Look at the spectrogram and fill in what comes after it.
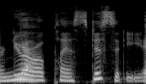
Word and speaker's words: neuroplasticity: I'll throw a term out there, neuroplasticity. – Yeah. Absolutely. – Is the correct pronunciation. – It sure is.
